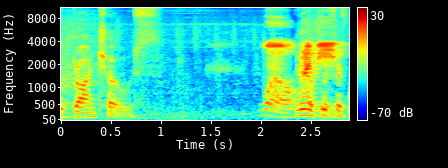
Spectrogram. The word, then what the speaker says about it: Bronchos: have an interesting point why do you say broncos like broncos when it's spelled like nachos so should we say nacos or bronchos well i mean it's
